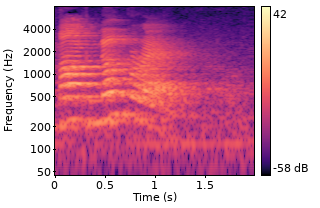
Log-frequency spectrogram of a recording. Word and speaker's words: magnopere: It's pronounced magnopere. Mag, M-A-G.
